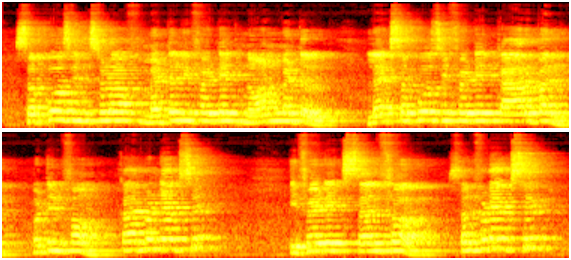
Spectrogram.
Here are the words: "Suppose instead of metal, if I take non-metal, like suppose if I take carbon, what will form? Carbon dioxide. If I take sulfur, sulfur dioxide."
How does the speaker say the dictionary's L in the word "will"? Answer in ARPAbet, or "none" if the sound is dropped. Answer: N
